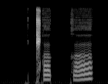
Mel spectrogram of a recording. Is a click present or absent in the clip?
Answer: present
